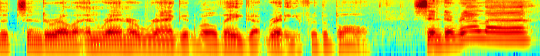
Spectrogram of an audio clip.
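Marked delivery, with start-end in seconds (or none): 4.1-5.3 shrill high yell of a spoiled stepsister; hammed-up bratty summons; bossy shout. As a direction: bark her name up high and loud. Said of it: "shouted the older stepsister".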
